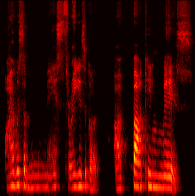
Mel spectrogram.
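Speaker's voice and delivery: slow, breathy whisper, close to tears; almost whispering, tearing up; tearful whisper. Real, not acted. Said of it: "I'm tearing up just saying it".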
